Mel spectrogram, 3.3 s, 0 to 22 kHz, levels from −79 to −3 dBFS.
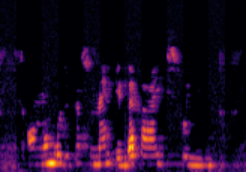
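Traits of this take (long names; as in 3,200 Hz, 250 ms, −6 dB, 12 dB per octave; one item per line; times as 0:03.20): phaser sweep stages 6, 1.9 Hz, lowest notch 470–1,700 Hz
a quantiser's noise floor 10 bits, dither triangular
chopped level 1.8 Hz, depth 65%, duty 40%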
